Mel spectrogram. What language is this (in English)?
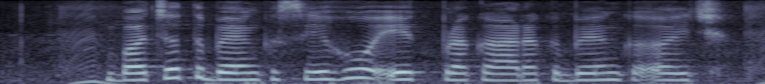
Maithili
